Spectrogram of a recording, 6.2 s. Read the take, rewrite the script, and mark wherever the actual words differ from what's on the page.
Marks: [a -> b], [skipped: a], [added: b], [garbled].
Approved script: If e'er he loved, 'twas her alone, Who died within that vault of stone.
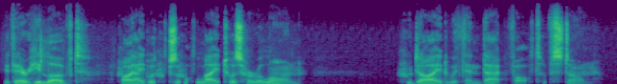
If e'er he loved, [garbled] 'twas her alone, Who died within that vault of stone.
